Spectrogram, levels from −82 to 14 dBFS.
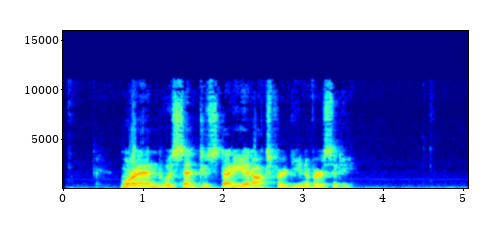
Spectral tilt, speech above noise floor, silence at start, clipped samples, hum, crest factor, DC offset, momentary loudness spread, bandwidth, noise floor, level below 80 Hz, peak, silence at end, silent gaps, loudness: -4.5 dB/octave; 38 dB; 0.75 s; under 0.1%; none; 16 dB; under 0.1%; 11 LU; 11.5 kHz; -53 dBFS; -50 dBFS; 0 dBFS; 1.45 s; none; -14 LUFS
